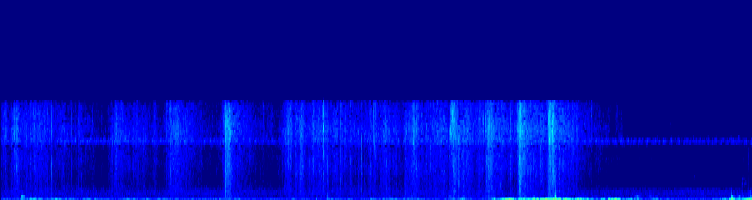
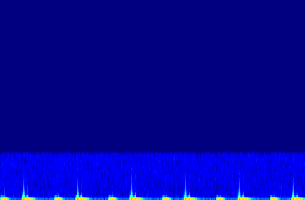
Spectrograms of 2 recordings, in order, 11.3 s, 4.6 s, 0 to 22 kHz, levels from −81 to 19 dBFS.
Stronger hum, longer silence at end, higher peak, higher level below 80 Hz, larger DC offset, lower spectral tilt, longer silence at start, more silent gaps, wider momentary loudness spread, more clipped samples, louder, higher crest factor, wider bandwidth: neither; about the same, 0 s vs 0.05 s; second, -20 dBFS vs -2 dBFS; second, -46 dBFS vs -18 dBFS; neither; second, -2.5 dB/octave vs -11.5 dB/octave; about the same, 0 s vs 0 s; neither; first, 18 LU vs 5 LU; neither; second, -49 LUFS vs -22 LUFS; about the same, 20 dB vs 16 dB; first, 11.5 kHz vs 1.1 kHz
